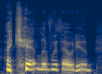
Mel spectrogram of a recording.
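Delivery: high, loud desperate wail; distraught screaming. Acted. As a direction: cry it out, loud and frantic. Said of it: "she starts screaming".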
